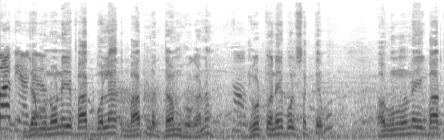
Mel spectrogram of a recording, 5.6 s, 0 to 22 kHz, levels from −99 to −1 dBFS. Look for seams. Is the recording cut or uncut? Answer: uncut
